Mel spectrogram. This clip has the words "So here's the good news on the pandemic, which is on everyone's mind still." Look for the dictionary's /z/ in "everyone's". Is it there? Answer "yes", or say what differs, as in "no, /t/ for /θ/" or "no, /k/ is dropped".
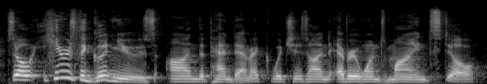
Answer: yes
